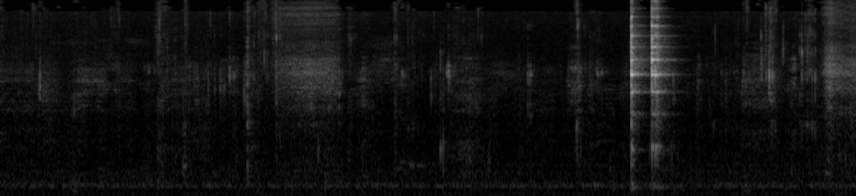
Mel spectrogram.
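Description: Close-miked chewing and small mouth and utensil clicks of people eating. About two-thirds of the way through, metal cutlery clinks sharply on a plate twice in quick succession.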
